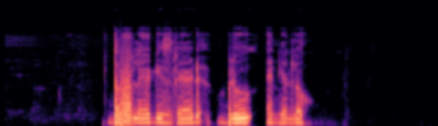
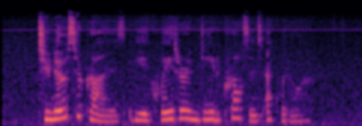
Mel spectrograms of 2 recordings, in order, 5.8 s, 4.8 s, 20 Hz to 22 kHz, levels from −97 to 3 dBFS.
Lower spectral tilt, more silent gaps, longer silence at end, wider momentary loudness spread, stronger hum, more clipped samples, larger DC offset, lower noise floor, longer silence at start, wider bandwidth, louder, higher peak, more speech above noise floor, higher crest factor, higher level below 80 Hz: first, -8.5 dB/octave vs -3.5 dB/octave; neither; first, 1.8 s vs 0.7 s; second, 13 LU vs 17 LU; neither; neither; neither; first, -88 dBFS vs -64 dBFS; first, 1.45 s vs 0.5 s; second, 7.6 kHz vs 15 kHz; first, -16 LUFS vs -33 LUFS; first, -2 dBFS vs -16 dBFS; first, 72 dB vs 30 dB; about the same, 16 dB vs 20 dB; first, -44 dBFS vs -72 dBFS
